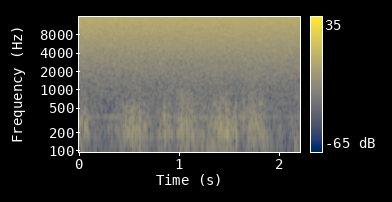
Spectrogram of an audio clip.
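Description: Low background room noise: a faint, uneven low rumble with no distinct event.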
